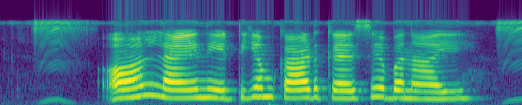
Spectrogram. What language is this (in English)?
Magahi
